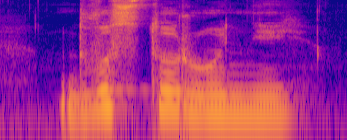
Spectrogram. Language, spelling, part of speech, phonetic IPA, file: Ukrainian, двосторонній, adjective, [dwɔstɔˈrɔnʲːii̯], Uk-двосторонній.ogg
- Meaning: 1. two-sided, double-sided (having two sides) 2. bilateral, ambilateral (affecting or manifested on both sides) 3. bilateral, bipartite, two-way (involving two parties)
